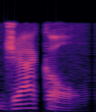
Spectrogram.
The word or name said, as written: jackal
